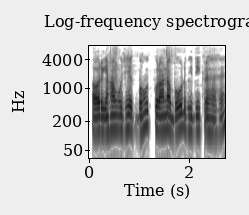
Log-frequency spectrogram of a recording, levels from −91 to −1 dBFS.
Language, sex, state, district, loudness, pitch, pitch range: Hindi, male, Chhattisgarh, Balrampur, -18 LUFS, 130 Hz, 125-135 Hz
